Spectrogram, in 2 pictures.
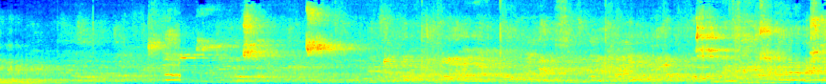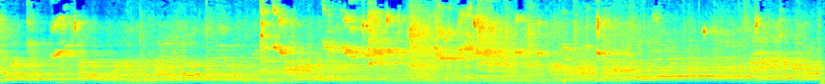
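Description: Basketball bouncing on a hardwood gym floor during live play, under the continuous voices of players and spectators, echoing in a large gym.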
